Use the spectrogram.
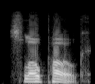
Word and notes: slowpoke: American English

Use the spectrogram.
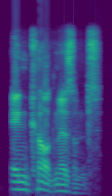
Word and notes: incognizant: British English

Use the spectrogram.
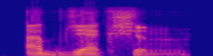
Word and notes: abjection: British English

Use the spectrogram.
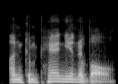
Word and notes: uncompanionable: American English

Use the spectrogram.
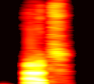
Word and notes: At: British English

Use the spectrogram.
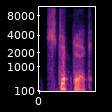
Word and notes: styptic: American English

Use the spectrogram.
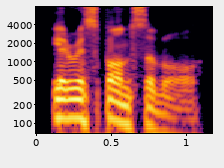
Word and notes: Irresponsible: British English

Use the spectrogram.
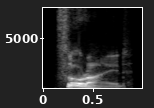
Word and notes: fluoride: British English

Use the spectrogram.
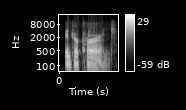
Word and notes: intercurrent: American English

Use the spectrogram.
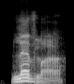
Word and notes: leveller: British English

